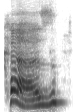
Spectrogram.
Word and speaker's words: 'cause: Olha só, esse 'cause, que é aí uma alternativa ao 'because', termina com uma letra E. Esse E não é pronunciado, tá pintadinho aqui de cinza. Logo, se você tá terminando nesse som aí de uma consoante, que é essa letra S, que tem esse somzinho de Z, 'cause, naturalmente você vai ligar esse som na próxima vogal, que é o I.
